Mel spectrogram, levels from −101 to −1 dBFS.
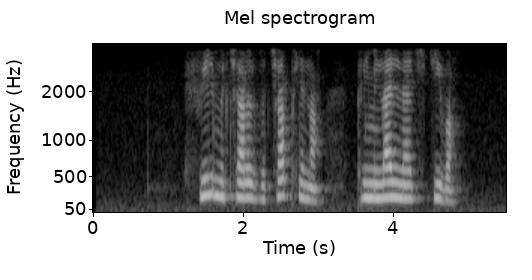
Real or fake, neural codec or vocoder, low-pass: real; none; 3.6 kHz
